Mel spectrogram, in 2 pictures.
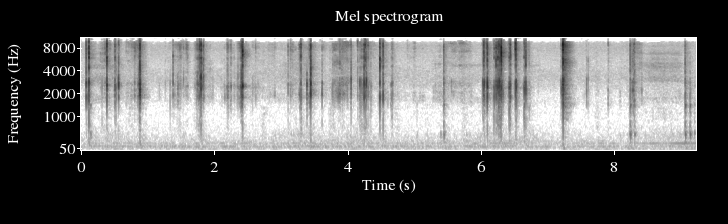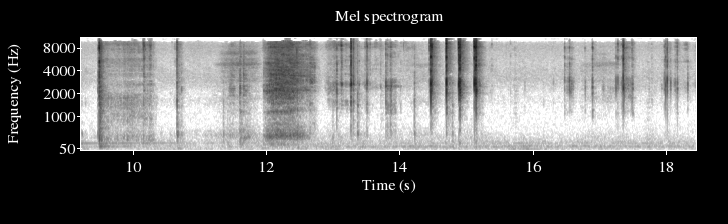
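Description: Small plastic toy parts click and tap as they are handled.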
